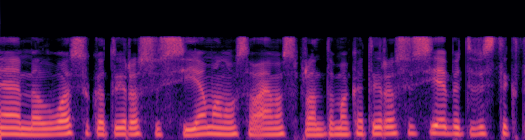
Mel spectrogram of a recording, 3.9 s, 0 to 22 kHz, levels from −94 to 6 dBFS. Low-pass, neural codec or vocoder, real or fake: 7.2 kHz; none; real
